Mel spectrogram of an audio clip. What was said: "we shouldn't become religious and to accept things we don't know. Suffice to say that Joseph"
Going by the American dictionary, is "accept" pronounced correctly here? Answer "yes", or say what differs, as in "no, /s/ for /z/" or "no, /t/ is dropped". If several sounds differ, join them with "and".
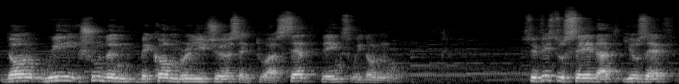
no, /k/ is dropped and /p/ is dropped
